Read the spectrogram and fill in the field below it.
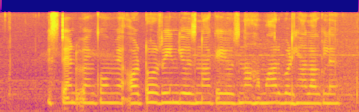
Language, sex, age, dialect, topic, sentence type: Maithili, female, 25-30, Angika, banking, statement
